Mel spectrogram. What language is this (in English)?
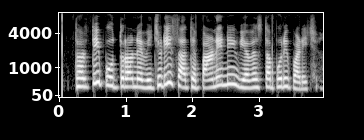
Gujarati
